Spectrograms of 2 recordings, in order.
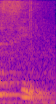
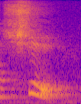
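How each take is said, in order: First: The word begins with a plain s sound. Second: The word begins with an sh sound. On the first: The speaker calls it wrong. "kalau misalnya dalam bahasa Indonesia pasti bacanya si, bukan" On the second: The speaker calls it right. "Jadi jadi bacanya shi"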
